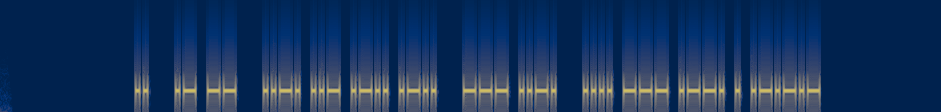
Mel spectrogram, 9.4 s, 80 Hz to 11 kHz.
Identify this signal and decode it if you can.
Morse code, heard as a keyed tone, about 30 wpm, 700 Hz. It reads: I AM FULL OF HOPE.
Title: Sentences from Top 1000 Words - Review Part 3 - 30wpm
